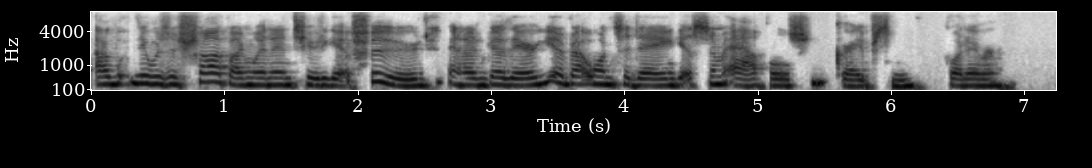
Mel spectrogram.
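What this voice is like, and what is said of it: Southern Appalachian American accent. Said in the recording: “my accent just gets flatter and flatter and more Appalachian... I'm from North Carolina, up in the mountains”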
